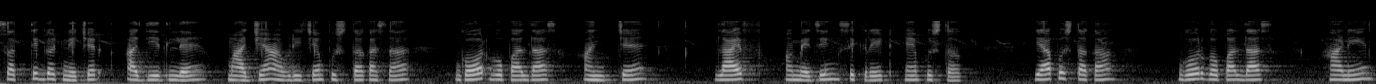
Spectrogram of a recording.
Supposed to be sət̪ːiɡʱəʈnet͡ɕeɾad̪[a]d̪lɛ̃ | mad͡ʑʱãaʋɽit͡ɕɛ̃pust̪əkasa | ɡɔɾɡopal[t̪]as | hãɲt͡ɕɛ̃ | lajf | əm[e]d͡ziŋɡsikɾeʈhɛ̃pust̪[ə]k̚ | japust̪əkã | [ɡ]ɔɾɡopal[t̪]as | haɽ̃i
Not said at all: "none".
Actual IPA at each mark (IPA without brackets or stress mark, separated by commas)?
i, d̪, e, ə, ɡ, d̪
